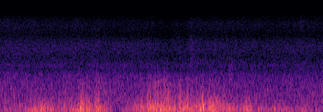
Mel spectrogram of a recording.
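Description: Wind buffeting the microphone in gusts: a low rushing noise that swells about a second in and again, more strongly, in the middle.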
